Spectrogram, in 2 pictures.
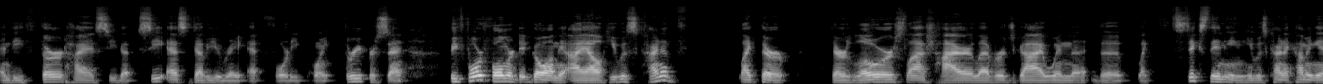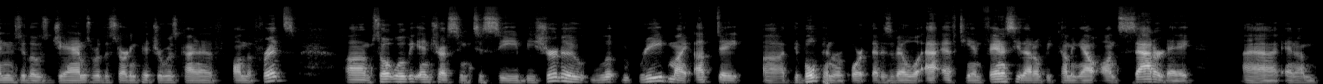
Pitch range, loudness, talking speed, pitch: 95-110 Hz, -25 LUFS, 195 wpm, 100 Hz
